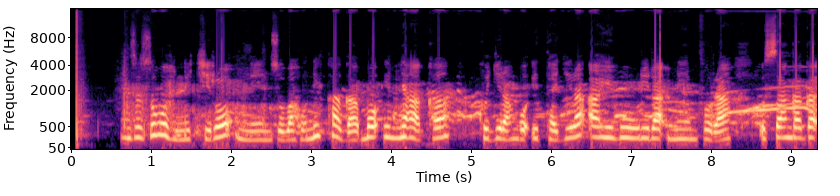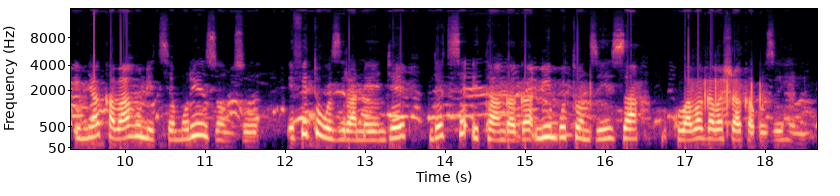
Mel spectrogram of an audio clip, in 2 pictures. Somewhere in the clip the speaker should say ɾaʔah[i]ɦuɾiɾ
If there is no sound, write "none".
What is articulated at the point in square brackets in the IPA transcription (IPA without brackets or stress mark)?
i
